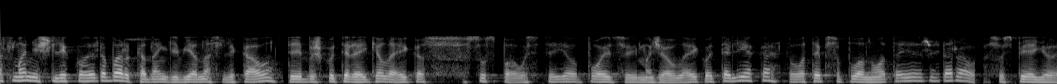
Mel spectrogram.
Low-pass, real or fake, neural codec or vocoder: 3.6 kHz; real; none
